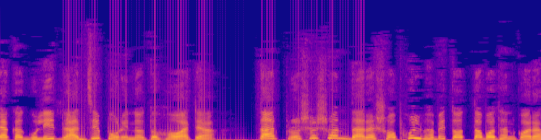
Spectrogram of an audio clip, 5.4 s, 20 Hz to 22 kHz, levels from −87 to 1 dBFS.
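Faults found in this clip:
Call and media quality review, findings:

Generation loss throughout: swirly, hollow, smeared onsets. Likely repeated WMA passes near 128 kbit/s, about seven. Worse than one encode at that bitrate.

Block size mismatch (padded), 0.60–3.64 s: 38.3 Hz buzz, sound slowed to 0.889x with timbre kept. Fits 1024-sample blocks zero-padded. Unlike resampling, timbre holds.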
